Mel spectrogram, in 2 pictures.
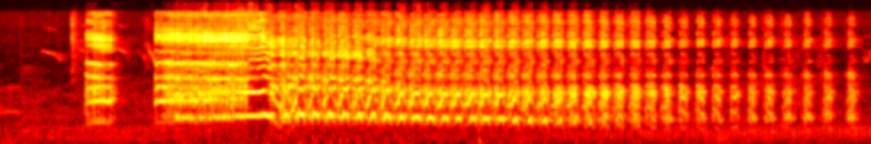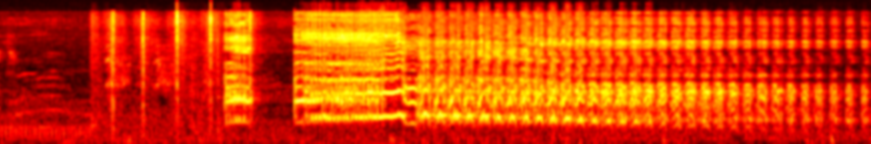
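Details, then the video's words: Two long laughing crows from an Ayam Ketawa chicken, each a sustained chain of fast, regular staccato pulses lasting several seconds, with a quieter pulsing pause between them. "Suara Kokok Ayam Ketawa yang Lucu dan Unik"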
